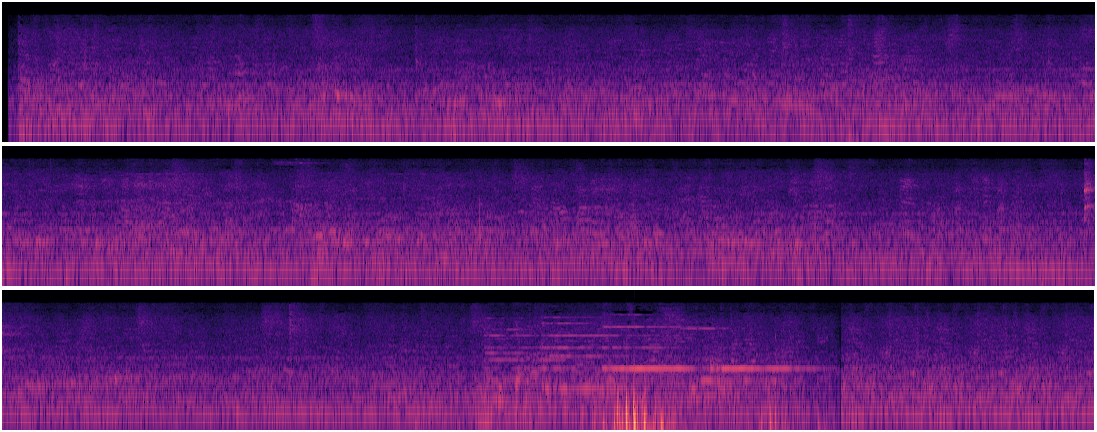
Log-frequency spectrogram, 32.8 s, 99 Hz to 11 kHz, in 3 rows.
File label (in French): ambiance fond gare; 32 secondes; mixage audio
